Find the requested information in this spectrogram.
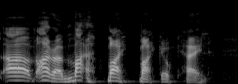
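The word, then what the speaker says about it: Michael Caine: U there's uh I don't know, my Michael Kane. And if you say it correctly, his own name sounds like he's saying my cocaine.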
